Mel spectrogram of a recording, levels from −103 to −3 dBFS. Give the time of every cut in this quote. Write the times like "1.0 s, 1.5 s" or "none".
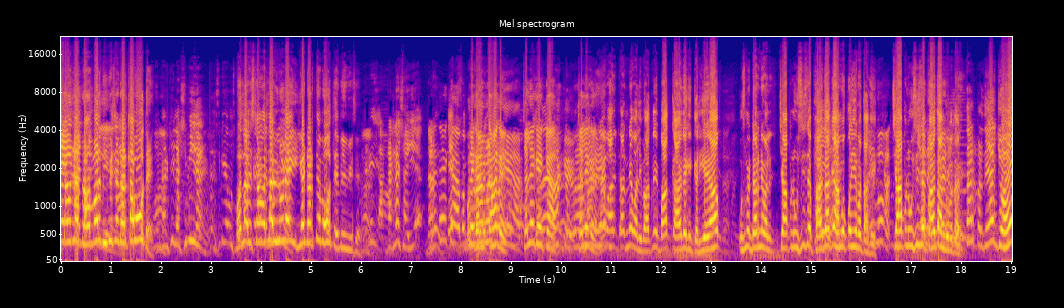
none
